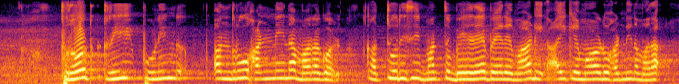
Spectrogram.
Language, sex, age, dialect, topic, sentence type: Kannada, male, 60-100, Northeastern, agriculture, statement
